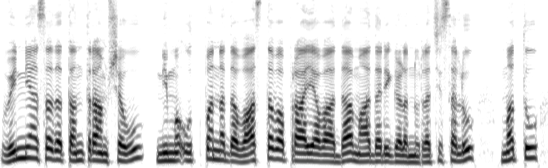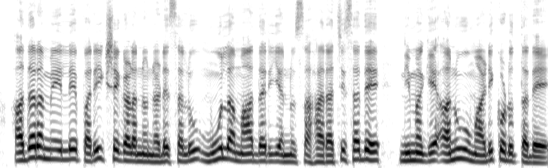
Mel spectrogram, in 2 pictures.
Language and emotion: Kannada, neutral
